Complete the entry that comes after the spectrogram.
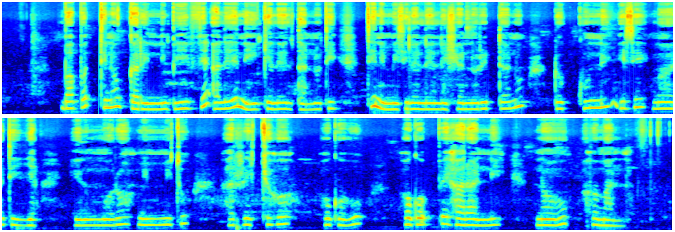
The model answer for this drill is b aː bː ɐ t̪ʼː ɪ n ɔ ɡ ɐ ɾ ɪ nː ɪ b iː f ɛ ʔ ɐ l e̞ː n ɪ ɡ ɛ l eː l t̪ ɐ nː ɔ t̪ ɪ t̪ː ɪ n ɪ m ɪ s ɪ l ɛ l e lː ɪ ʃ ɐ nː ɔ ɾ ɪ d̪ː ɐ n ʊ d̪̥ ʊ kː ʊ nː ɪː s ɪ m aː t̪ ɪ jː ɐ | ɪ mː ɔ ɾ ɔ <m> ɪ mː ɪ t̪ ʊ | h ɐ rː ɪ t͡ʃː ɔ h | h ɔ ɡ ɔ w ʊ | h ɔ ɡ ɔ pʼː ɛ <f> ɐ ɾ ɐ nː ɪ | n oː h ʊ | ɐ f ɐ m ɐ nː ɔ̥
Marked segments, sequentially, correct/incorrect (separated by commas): correct, incorrect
